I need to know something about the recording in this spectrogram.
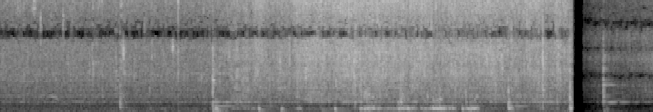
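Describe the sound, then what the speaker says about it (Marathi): Ginger-garlic paste frying in a hot Malvani tempering with bay leaf, a steady close sizzle that swells into louder crackling bursts and spatters midway, then cuts off abruptly near the end. "मी अशा प्रकारे आला लसणाची पेस्ट त्याला फोडणीत टाकते, म्हणजे ती बरी भाजली जातात"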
